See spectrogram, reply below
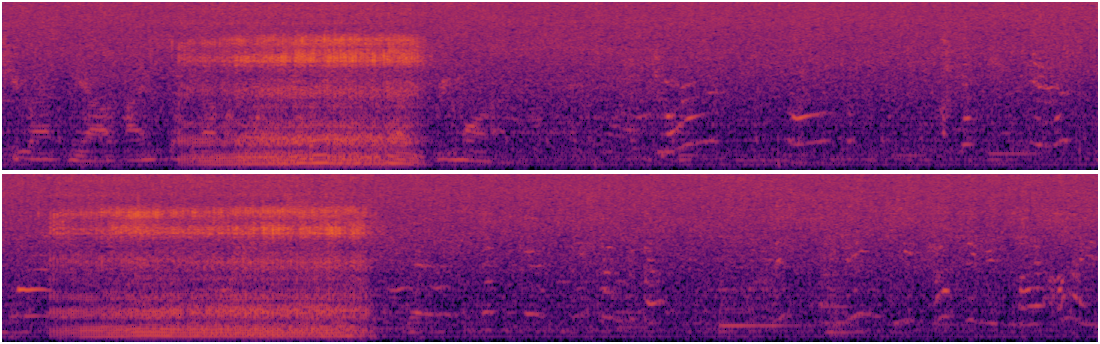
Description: My pit bull snoring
